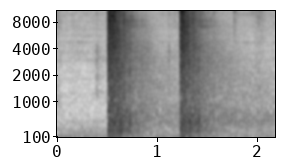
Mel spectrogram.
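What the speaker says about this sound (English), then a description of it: "why don't you test fire your weapon?" Two sharp, loud gunshots from a video-game weapon being test-fired, spaced under a second apart and each trailing off into a short echo.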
